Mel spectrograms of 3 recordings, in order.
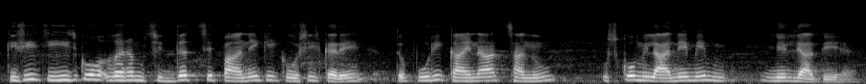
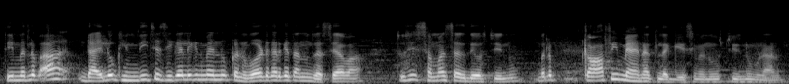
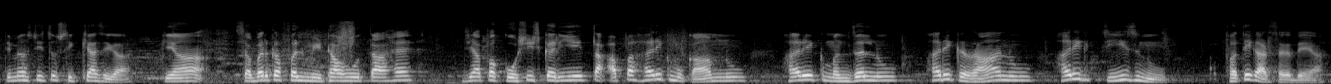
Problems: constant background noise, continuous background conversations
